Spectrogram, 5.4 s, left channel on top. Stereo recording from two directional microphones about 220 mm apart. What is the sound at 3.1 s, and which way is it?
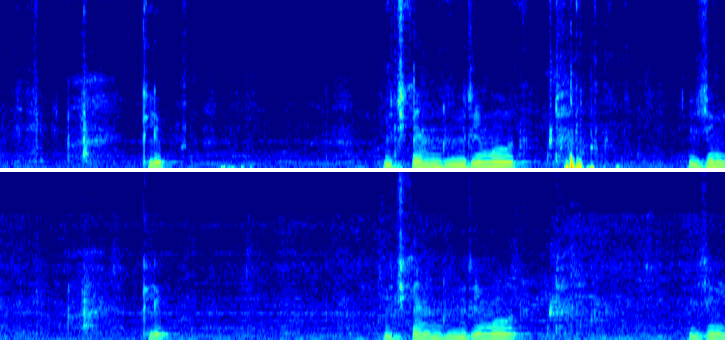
Speech, 60° left (ahead or behind).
